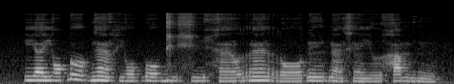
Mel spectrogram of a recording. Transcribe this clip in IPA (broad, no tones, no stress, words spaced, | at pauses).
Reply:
jɛjɔɠɤ ɡɛ̃ fjoɠoɡi xi hɛ̃ʊ̯rɛ̃ ro ɗĩɠɛ̃xẽ jɯhambĩ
